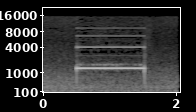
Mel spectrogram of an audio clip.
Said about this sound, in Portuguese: Deixa o recado após o bip.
